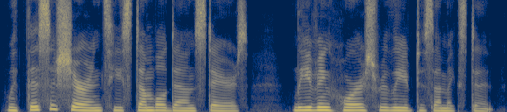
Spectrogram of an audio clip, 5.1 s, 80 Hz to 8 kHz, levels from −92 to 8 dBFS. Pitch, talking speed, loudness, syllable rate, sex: 205 Hz, 140 wpm, -18 LUFS, 5.2 syllables/s, female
